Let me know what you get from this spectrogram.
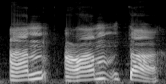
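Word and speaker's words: أنعمت: এরকম ভাবে শিখবো এরপরে আন আমতা আন আমতা অনেকেই যে ভুলটা করি আনে আমতা পড়ি না এখানে স্পষ্ট করে আনটা উচ্চারণ করবো আমতা আলাইহিম আলাইহিম তাহলে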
